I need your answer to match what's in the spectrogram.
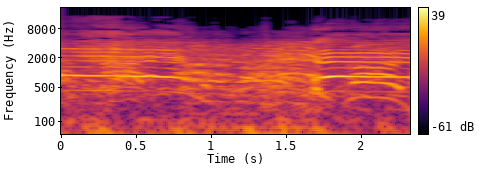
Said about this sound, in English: Yet the chanting and booing forced the Prime Minister to abruptly end his visit.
